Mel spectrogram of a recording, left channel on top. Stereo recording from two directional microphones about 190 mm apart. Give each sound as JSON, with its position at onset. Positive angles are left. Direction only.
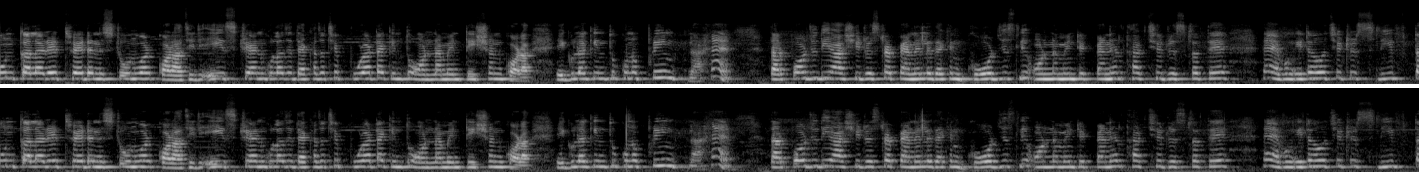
{"t": 0.0, "sound": "speech", "side_deg": 50}
{"t": 13.8, "sound": "speech", "side_deg": 50}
